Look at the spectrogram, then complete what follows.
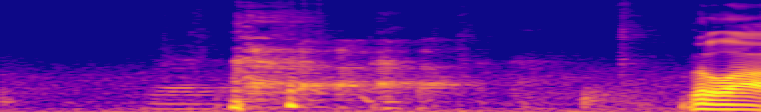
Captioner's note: everyone laughs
